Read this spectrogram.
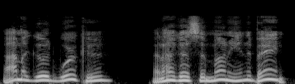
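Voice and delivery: high-pitched country fellow, earnest; solemn rustic suitor. Acted. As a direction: state your plans in a high rustic voice. Voices Sam pressing his suit.

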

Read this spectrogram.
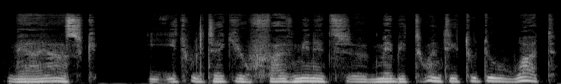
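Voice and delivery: put-on hesitant elderly French character voice; puzzled old French character, rising at the end; old Frenchman, puzzled. A narrator's reading. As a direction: query it haltingly as an old Frenchman. Old Frenchman questions the nurse.

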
